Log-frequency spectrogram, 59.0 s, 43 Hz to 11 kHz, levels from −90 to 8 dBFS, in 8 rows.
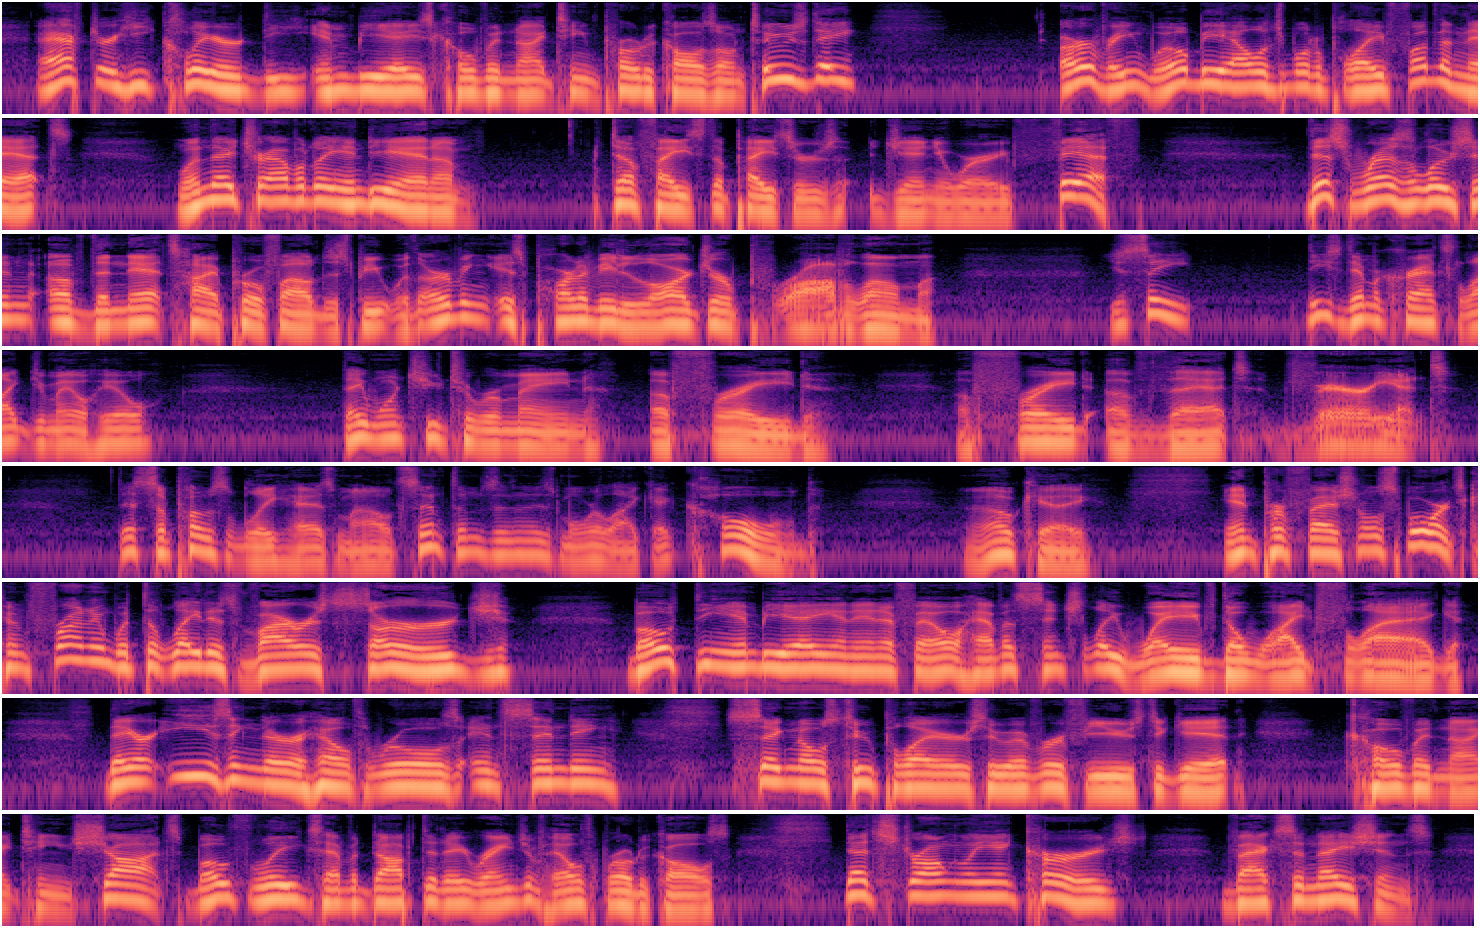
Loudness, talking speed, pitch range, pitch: -15 LUFS, 130 wpm, 115-155 Hz, 130 Hz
